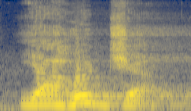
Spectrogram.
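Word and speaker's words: Yautja: Okay, the predator, also known as Yahuja, pronounced Yahuja.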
